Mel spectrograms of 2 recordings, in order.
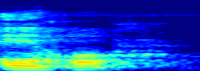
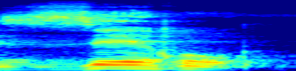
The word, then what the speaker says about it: héros: On dit un héros et des héros. On entend de temps en temps des zéros. Non, ce n'est pas des zéros, c'est des héros.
